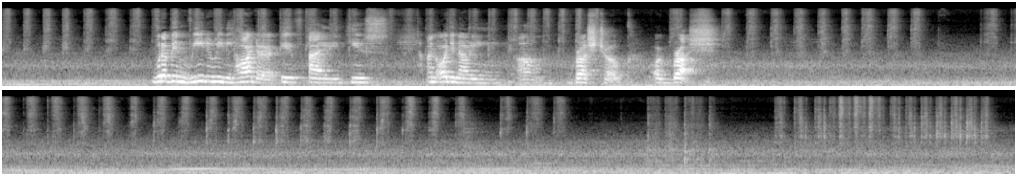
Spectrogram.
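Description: A brush softly brushes paint onto canvas.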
